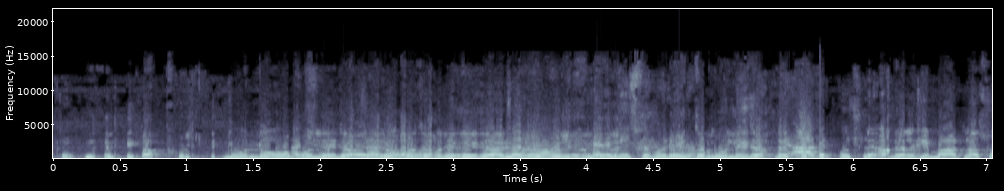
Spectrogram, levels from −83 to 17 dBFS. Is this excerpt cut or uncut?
cut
